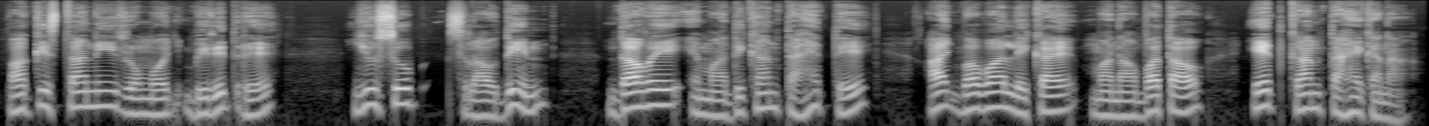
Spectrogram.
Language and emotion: Santali, neutral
